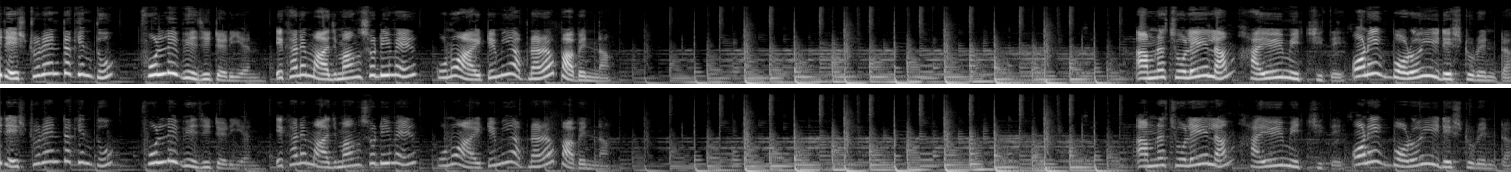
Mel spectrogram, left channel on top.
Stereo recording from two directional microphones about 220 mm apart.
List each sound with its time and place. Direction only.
0.0 s speech: 35° left (ahead or behind)
7.1 s music: centre (ahead or behind)
11.3 s a woman's voice: 30° left (ahead or behind)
